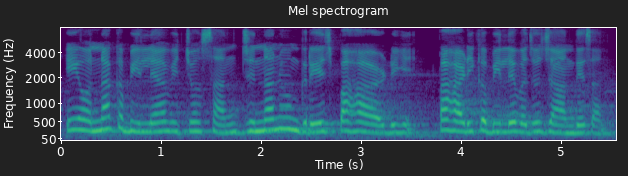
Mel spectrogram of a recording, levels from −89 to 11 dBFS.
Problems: continuous background conversations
